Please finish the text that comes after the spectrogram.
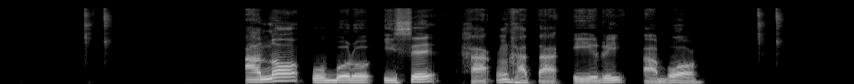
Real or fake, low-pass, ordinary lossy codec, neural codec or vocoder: fake; 14.4 kHz; none; autoencoder, 48 kHz, 128 numbers a frame, DAC-VAE, trained on Japanese speech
